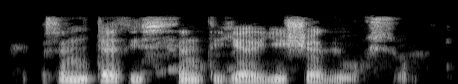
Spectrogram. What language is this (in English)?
Kabyle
